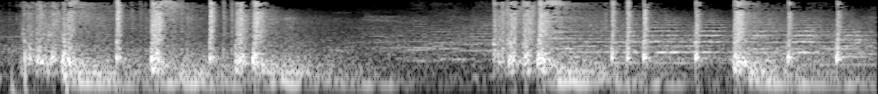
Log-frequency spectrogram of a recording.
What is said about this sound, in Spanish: Escuchamos la banda.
